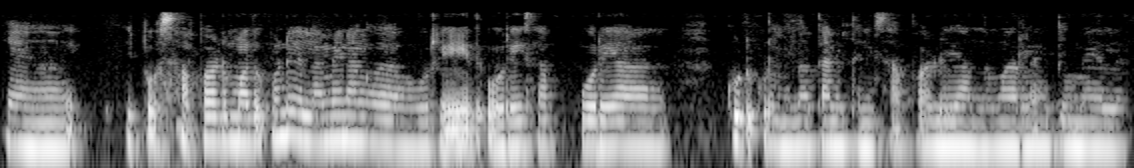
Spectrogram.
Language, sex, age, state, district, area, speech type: Tamil, female, 30-45, Tamil Nadu, Mayiladuthurai, urban, spontaneous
